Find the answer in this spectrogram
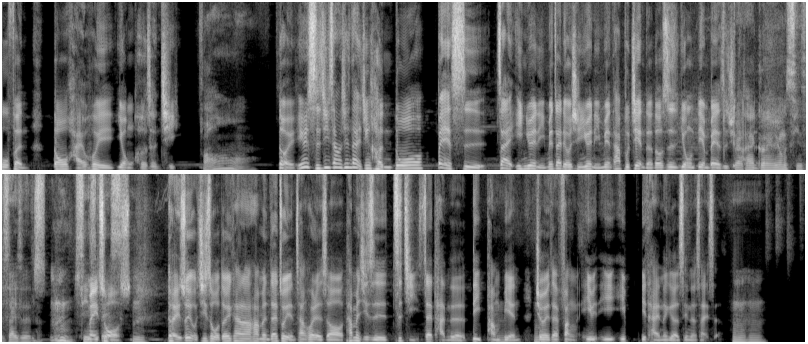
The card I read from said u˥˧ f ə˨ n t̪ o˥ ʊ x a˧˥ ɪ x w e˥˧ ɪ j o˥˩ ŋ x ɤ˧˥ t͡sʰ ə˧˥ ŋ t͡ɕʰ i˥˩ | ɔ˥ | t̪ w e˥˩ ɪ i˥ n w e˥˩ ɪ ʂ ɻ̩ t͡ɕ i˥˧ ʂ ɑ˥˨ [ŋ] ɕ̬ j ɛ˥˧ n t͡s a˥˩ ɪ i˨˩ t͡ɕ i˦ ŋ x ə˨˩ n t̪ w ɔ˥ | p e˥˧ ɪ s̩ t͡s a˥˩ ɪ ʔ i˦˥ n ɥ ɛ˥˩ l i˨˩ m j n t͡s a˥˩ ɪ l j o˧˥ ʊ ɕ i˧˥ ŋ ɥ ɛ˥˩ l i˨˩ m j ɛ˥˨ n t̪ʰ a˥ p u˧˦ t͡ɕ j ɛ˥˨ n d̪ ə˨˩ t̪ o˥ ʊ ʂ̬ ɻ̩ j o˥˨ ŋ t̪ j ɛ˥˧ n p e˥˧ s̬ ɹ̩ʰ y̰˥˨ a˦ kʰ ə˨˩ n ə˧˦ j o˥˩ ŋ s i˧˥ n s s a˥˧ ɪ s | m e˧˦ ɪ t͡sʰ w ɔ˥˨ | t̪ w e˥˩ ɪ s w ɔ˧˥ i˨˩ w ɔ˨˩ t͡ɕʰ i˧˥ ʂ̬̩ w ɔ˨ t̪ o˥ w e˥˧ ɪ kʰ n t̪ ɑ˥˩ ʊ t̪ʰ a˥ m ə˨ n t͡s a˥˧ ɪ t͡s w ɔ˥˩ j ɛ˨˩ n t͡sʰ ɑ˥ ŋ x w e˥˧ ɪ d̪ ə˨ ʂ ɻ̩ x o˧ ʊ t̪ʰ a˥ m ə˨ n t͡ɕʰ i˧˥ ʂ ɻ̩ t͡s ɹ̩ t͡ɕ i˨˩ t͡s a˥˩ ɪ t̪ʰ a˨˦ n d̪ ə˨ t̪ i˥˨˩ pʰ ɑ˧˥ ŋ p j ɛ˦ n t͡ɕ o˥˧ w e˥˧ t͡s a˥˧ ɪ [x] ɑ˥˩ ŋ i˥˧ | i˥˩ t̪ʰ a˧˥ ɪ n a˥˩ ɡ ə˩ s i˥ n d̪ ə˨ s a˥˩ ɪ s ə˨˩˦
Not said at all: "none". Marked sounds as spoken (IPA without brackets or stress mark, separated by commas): ŋ, f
